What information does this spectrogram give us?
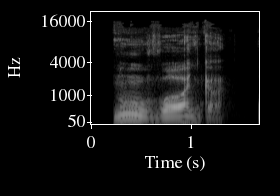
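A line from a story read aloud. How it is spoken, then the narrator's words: Weary sigh. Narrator (Russian): устало вздохнул дядюшка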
